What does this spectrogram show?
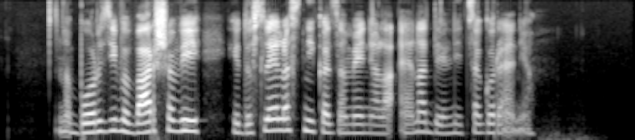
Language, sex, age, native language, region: Slovenian, female, 18-29, Slovenian, Southeast Slovenia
